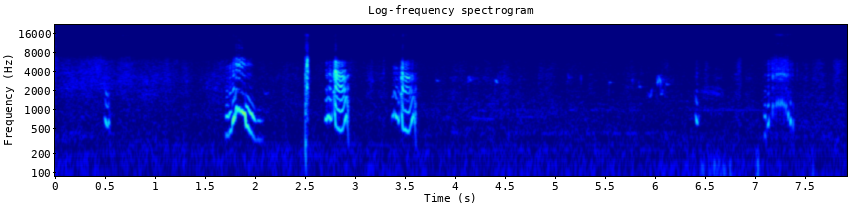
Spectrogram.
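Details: Grey francolin (teetar) calling: three loud, harsh, rapidly wavering notes about a second apart, followed by fainter scattered notes, over a steady hissing background with one sharp click.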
